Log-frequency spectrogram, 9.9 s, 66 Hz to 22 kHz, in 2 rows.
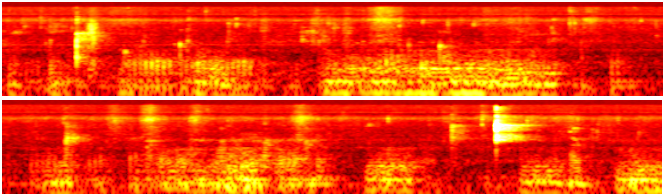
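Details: Female Savannah cats, F1 and F2, meeting each other during an introduction; bursts of deep, pulsing purring swell and fade in waves, broken by short pauses, with occasional sharp clicks and soft handling noise.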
